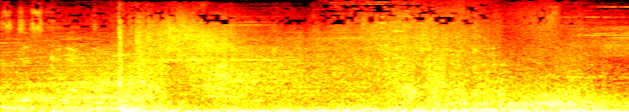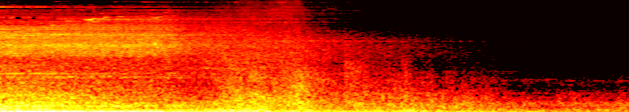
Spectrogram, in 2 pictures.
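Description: A triumphant game fanfare swells and slowly fades away.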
